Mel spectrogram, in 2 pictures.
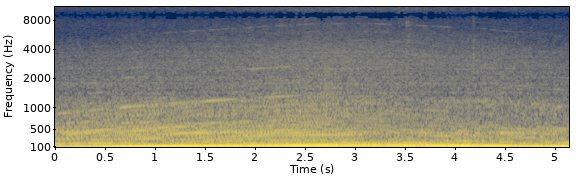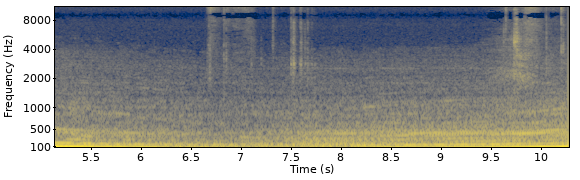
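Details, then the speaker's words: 2020 Nissan Versa S manual pulling away in first gear: a low drone with a faint whine rising with road speed and fading on the shift, also slight in other gears; normal for this transmission's design. "that's perfectly normal. That's actually just the way that the transmission is designed."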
